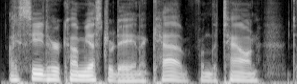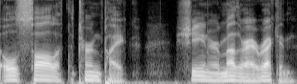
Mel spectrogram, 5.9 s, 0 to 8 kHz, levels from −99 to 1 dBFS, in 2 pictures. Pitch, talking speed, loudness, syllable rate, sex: 95 Hz, 220 wpm, -17 LUFS, 5.8 syllables/s, male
